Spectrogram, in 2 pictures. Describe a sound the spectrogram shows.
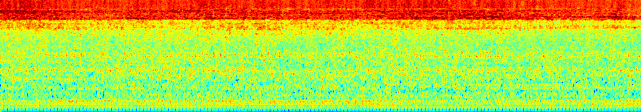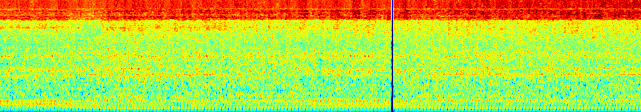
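A sawmill engine runs with a loud, steady drone.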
